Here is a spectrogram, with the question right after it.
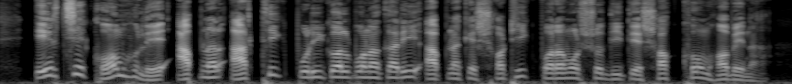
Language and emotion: Bengali, neutral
